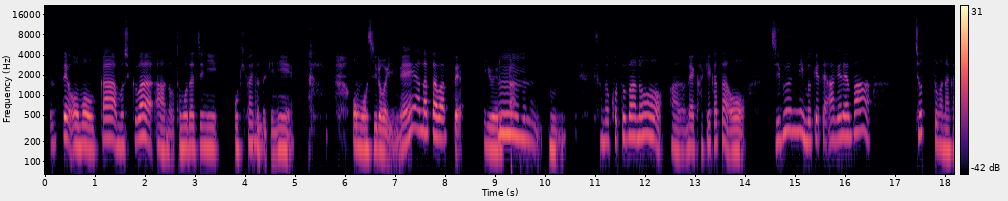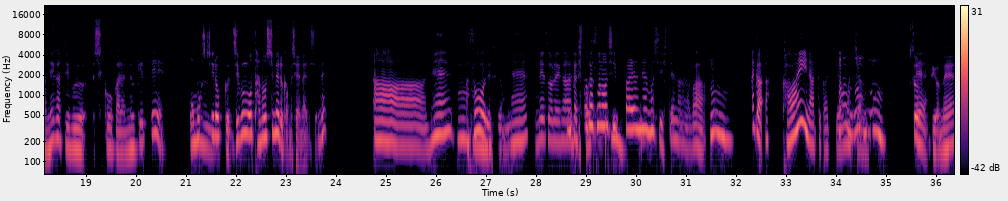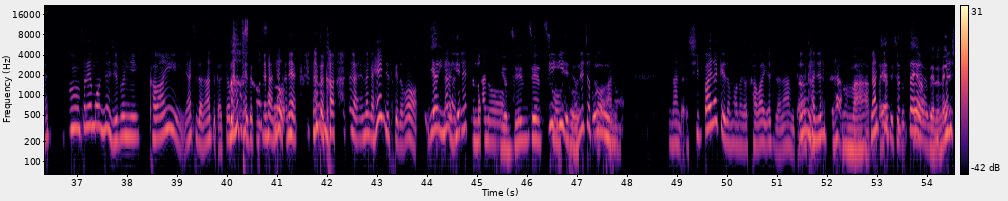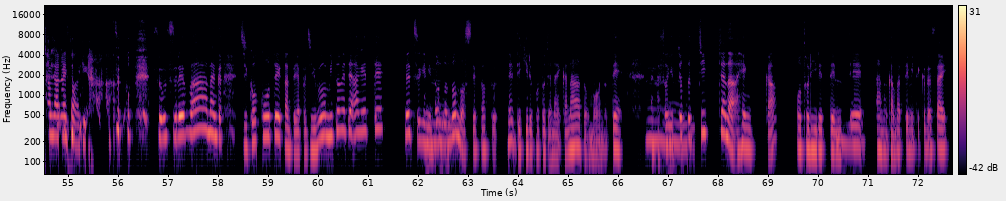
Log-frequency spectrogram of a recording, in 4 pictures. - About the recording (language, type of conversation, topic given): Japanese, advice, 批判や拒絶を受けたときでも、自己肯定感を保つための習慣をどう作ればよいですか？
- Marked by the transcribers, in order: chuckle; other noise; laugh; laugh; laughing while speaking: "そう"; laughing while speaking: "気が"; laugh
